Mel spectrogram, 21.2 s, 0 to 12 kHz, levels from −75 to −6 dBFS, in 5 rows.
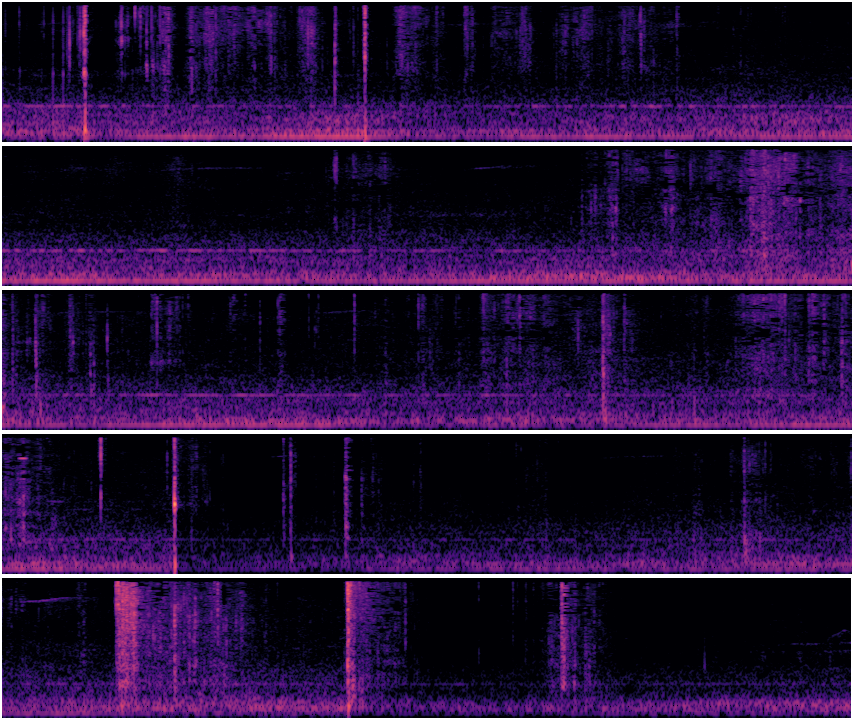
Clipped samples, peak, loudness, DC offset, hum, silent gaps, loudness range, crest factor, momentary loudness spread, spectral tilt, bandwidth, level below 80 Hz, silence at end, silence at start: under 0.1%; -6 dBFS; -37 LUFS; under 0.1%; none; none; 12 LU; 34 dB; 20 LU; -2 dB/octave; 11.5 kHz; -62 dBFS; 0 s; 0 s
